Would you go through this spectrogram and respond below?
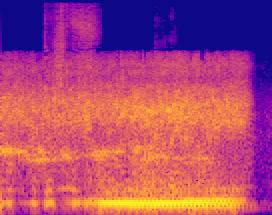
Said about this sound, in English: Did somebody just peel out behind you? The loudest fucking car I've ever heard just drove by.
